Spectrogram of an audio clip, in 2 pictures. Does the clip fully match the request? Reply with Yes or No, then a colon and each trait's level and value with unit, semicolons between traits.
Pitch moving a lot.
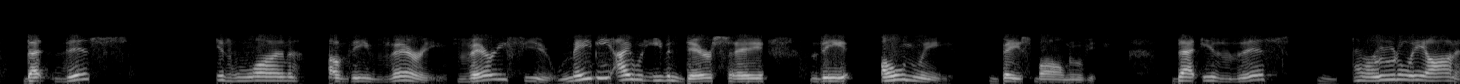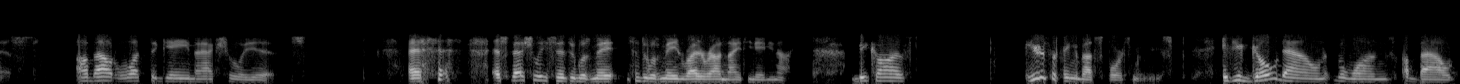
Yes: wide, 6.0 semitones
